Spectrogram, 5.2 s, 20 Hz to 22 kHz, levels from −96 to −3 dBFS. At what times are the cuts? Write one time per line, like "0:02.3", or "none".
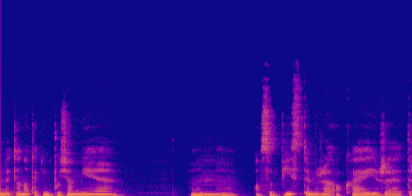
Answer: none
